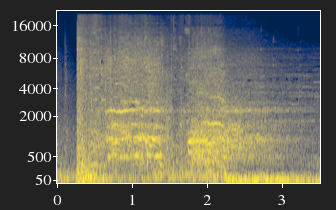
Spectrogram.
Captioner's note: growling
